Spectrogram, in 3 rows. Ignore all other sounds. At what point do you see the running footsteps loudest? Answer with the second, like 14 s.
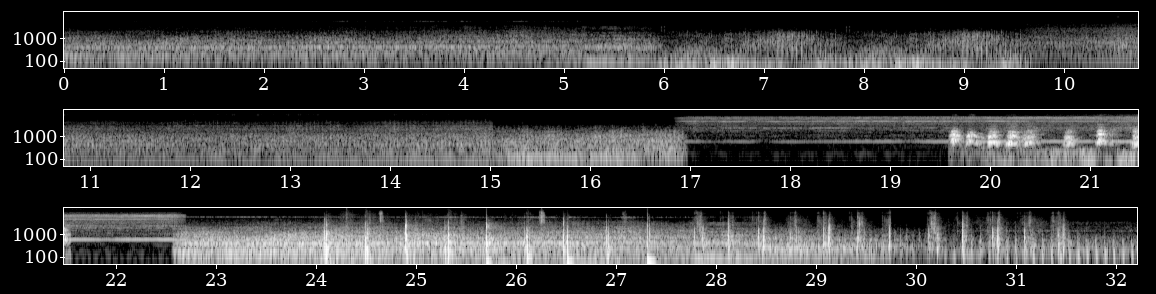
25 s.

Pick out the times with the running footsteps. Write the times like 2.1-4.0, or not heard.
24.0-31.6.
